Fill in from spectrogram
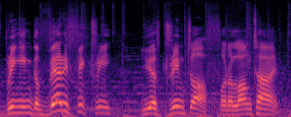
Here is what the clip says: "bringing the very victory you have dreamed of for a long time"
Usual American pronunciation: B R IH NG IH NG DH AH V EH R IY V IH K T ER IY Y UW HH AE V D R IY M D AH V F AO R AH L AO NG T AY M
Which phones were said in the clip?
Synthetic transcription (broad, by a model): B R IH NG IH NG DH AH V EH R IY F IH K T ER IY Y UW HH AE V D R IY M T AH F AO R AH L AO NG T AY M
